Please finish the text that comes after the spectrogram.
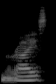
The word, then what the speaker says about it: Maria: of the metal with Mariah's name written out the way you're supposed to pronounce it again Mariah I've seen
